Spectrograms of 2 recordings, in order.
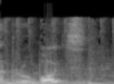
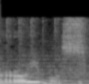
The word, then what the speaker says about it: rooibos: Hay un té que se llama Rooibos. Los rooibos, así se pronuncia, o rooibos, es R-O-O-I-B-O-S, rooibos.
